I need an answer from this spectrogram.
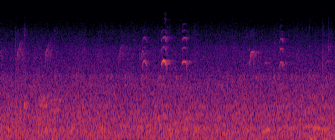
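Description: Small birds chirping: short, high chirps, a cluster of them about three seconds in and a few more after five seconds, over a steady outdoor background hiss.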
